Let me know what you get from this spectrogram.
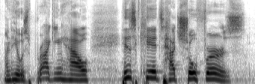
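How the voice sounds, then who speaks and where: A man's voice: high-pitched, unhurried, no echo. A man hosting a livestream in a rambling, casual, joking way, chatting to someone off mic as he goes. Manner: rambling, joking, self-promoting, talks to off-mic crew member. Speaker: podcast host and comedian. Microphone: podcast microphone with headphones.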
